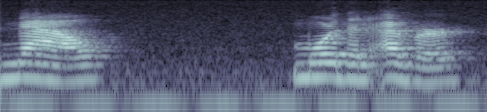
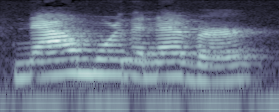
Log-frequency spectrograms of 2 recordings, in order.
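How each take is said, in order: First: There is a pause after 'now'. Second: There is no pause after 'now'.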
